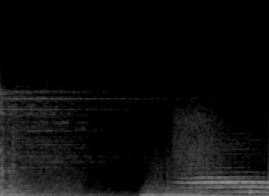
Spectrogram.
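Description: A single drawn-out cat meow from the video game Horizon Walker rises after a brief quiet gap, clear and close, with a tonal, slightly synthetic quality.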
